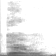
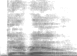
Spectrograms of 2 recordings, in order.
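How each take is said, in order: First: The name is said in a standard accent. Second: The name is said in a Jamaican accent. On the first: This is how most people say it. "You know how people say Daryl" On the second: This is how the foster mother said it. "she pronounced it"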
